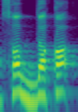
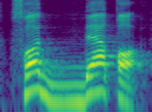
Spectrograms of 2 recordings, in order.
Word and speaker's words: صَدَّقَ: И поэтому даль при удвоении и произношении нужно максимально мягко произносить и удваивать. Васаддака. Саддака. Садда. Нет. Саддака.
